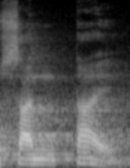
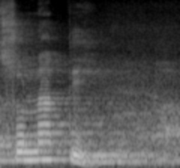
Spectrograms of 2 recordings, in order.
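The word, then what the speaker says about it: سنتي: An-nikahu santai, padahal sunnati. Sinun tak iya, salah baca. Sunnati, dia baca santai. Itu salah baca.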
